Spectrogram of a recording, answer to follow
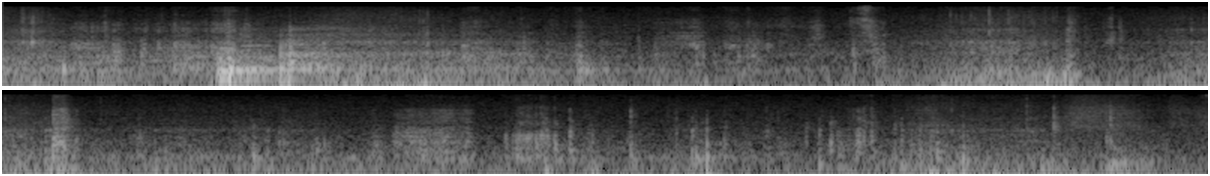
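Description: Tarot cards being drawn out of upright decks standing in a box: irregular scraping and rubbing of card against card, with a few short clicks.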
